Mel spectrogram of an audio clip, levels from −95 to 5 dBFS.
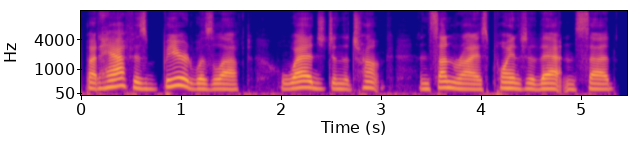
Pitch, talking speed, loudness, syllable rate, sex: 190 Hz, 185 wpm, -20 LUFS, 4.4 syllables/s, female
